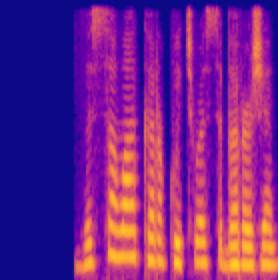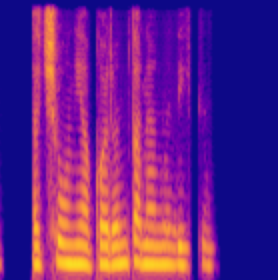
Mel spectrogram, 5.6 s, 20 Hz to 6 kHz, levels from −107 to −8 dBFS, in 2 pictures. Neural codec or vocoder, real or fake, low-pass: codec, 16 kHz, 0.5 kbps, X-Codec, HuBERT features, trained on balanced general audio; fake; 5.4 kHz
